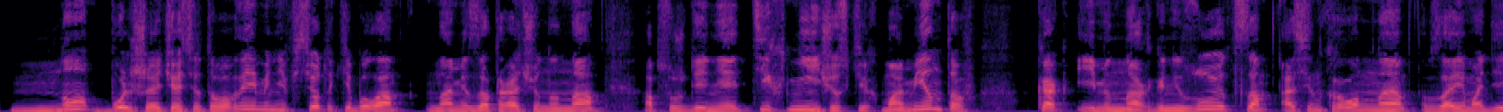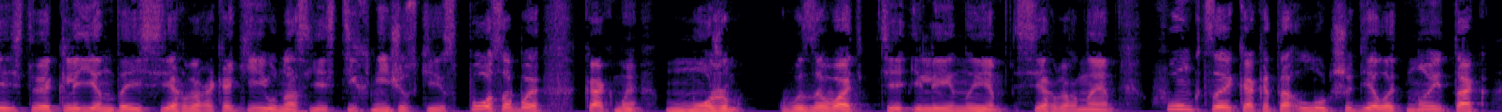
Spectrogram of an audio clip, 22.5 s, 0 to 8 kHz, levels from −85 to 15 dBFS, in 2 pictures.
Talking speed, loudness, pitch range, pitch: 115 wpm, -27 LUFS, 150-185 Hz, 165 Hz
